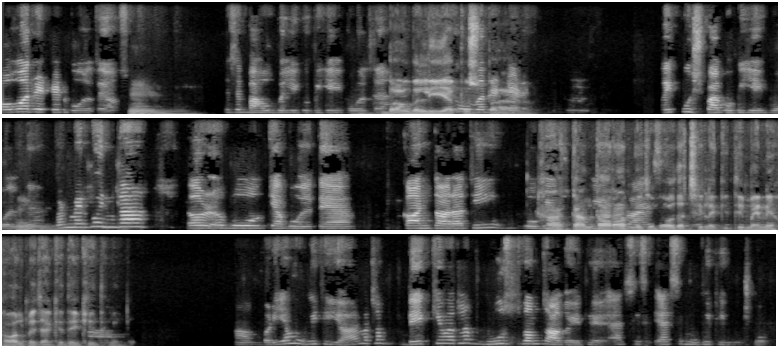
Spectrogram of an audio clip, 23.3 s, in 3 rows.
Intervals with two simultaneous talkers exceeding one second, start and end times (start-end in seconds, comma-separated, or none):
13.1-15.2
